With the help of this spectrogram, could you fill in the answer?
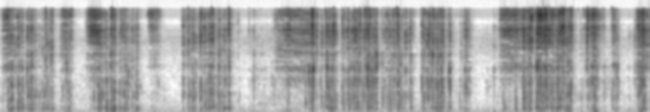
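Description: Fingers and nails scratch and flick the pin bristles of a bamboo paddle hairbrush with a black cushion. The result is bursts of dry, crackly scratching and rustling with soft flicking ticks, separated by brief quieter gaps.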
